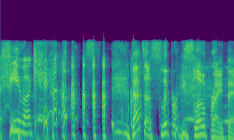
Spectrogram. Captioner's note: laugh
